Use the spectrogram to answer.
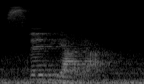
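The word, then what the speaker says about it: Svadhyaya: Svidyaya is the pronunciation, and it means the study of oneself.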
